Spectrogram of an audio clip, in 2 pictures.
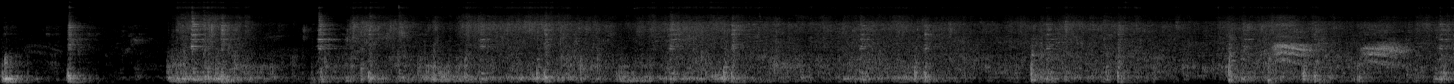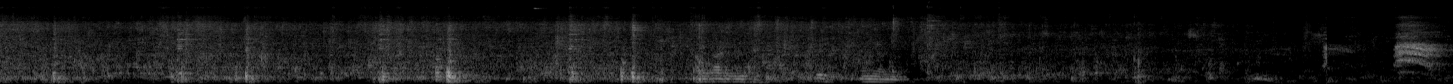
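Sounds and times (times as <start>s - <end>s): crow cawing: 12.7s - 14.2s, 27.8s - 29.0s.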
